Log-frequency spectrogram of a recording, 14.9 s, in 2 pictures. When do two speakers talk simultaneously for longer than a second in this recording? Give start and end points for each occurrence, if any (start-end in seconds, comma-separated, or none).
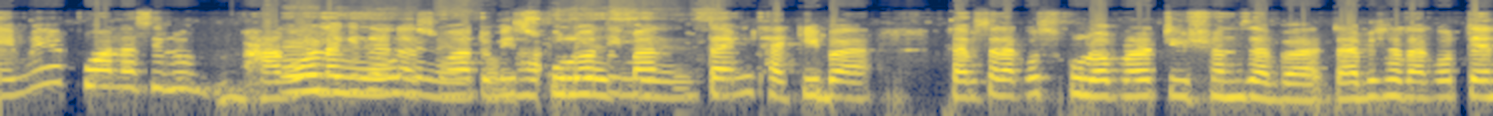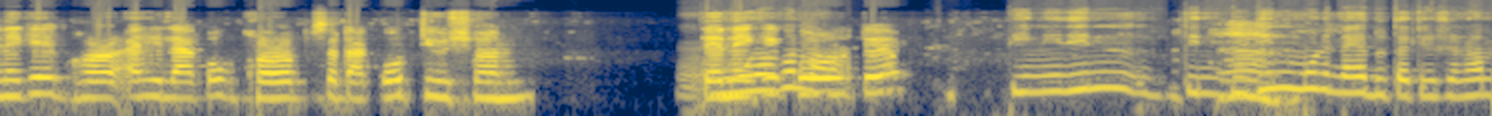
1.4-3.5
